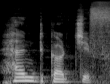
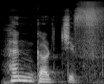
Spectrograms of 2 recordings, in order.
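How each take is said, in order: First: The d sound is clearly pronounced. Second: The d sound is left silent. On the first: The speaker calls it wrong. "অনেকেই ভুলভাবে উচ্চারণ করে বলে হ্যান্ডকারচিফ" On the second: The speaker calls it right. "এখানে ডি silent থাকবে"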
